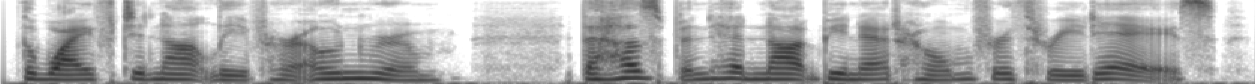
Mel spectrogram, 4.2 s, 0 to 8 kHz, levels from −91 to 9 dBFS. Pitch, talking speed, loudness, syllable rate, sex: 185 Hz, 260 wpm, -19 LUFS, 5.6 syllables/s, female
